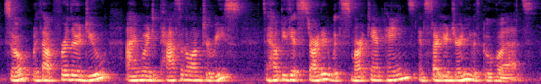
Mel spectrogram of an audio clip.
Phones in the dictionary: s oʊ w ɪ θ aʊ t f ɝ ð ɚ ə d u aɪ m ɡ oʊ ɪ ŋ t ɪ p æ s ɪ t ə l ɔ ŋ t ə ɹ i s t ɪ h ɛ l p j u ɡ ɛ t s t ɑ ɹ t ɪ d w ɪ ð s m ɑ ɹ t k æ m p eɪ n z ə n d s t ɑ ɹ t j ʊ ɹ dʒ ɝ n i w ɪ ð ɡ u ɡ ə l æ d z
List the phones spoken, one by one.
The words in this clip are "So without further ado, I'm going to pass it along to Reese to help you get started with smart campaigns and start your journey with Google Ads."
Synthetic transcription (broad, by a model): s oʊ w ɪ θ aʊ t f ɝ ð ɚ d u aɪ m ɡ oʊ ɪ ŋ t ɪ p æ s ɪ t ə l ɔ ŋ t ə ɹ i s t ɪ h ɛ l p j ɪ ɡ ɛ t s t ɑ ɹ t ɪ d w ɪ ð s m ɑ ɹ t k æ m p eɪ n z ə n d s t ɑ ɹ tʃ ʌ ɹ dʒ ɝ n i w ɪ ð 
